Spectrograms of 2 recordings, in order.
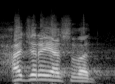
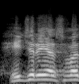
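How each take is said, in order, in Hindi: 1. पहला शब्द 'a' स्वर से शुरू होता है। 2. पहला शब्द 'i' स्वर से शुरू होता है।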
